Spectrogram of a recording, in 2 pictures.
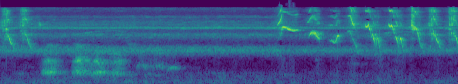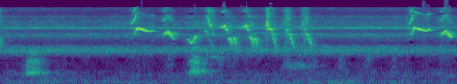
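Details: Natural Oriental magpie-robin in fighting song: three separate bursts of fast, sharp whistled notes and downward sweeps, with lower muffled warbles between them, over steady background hiss.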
